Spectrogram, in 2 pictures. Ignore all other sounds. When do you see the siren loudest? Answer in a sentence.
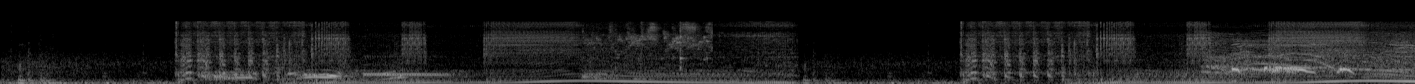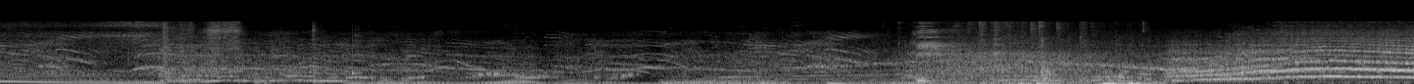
The volume of the siren peaks at 28 seconds.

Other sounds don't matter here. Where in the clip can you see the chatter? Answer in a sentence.
The chatter can be heard from 11.9 to 27.9 s.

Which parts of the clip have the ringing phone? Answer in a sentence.
The ringing phone can be heard from 3.6 to 4.5 s.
